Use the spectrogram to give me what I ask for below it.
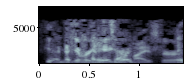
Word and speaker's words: Jägermeister: And you know, Jägermeister, it's the soft J.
